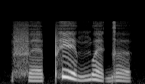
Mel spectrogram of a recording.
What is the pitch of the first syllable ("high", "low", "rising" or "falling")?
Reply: low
